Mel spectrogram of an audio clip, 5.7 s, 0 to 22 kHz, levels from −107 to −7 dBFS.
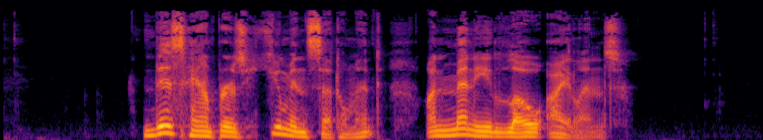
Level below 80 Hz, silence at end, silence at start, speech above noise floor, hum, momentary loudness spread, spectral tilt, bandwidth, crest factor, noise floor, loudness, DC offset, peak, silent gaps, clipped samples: -64 dBFS; 1.05 s; 1.1 s; 56 dB; none; 14 LU; -4.5 dB/octave; 16 kHz; 18 dB; -86 dBFS; -30 LUFS; under 0.1%; -14 dBFS; none; under 0.1%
